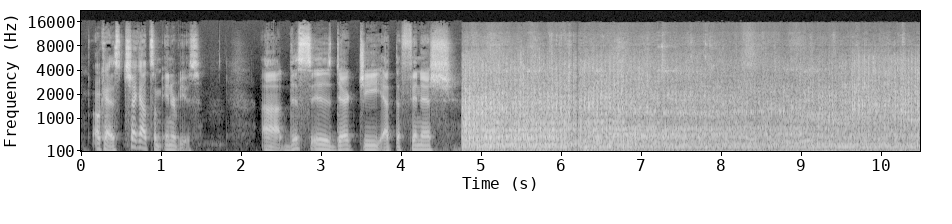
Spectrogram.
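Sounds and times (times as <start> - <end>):
speech: 0.2 - 1.6, 2.2 - 6.6
helicopter flying overhead with rotor thrum and engine drone: 4.8 - 10.4.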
